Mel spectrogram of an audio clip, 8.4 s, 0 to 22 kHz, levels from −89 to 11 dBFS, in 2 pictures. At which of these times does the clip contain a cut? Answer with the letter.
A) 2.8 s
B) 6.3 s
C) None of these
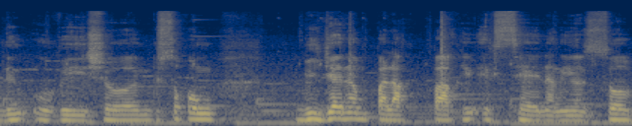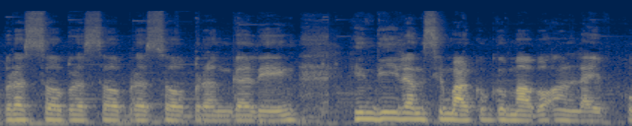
B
